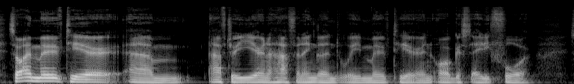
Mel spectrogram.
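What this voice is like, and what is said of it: Mixed New Zealand accent. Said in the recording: “that's where my accent comes from ... a little New Zealand boy”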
